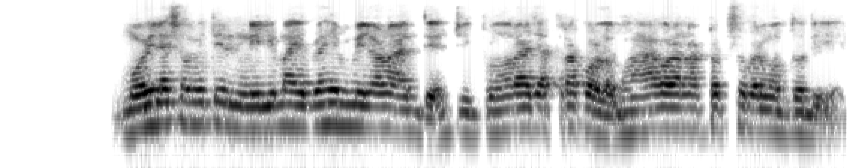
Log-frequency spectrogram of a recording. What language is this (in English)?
Bangla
